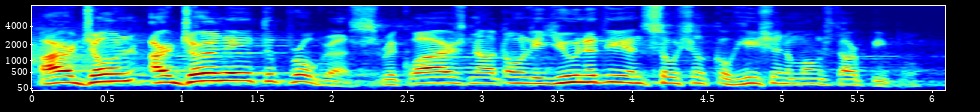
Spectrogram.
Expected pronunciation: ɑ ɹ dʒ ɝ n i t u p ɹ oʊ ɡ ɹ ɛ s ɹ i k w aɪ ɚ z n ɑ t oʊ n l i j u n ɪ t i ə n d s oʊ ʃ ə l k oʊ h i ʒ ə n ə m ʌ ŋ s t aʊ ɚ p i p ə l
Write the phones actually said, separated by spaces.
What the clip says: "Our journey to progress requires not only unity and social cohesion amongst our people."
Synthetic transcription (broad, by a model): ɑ ɹ dʒ ɝ n i t u p ɹ oʊ ɡ ɹ ɛ s ɹ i k w aɪ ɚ s n ɑ t oʊ n l i j u n ɪ t i ə n d s oʊ ʃ ə l k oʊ h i ʃ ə n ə m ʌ ŋ s t aʊ ɚ p i p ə l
